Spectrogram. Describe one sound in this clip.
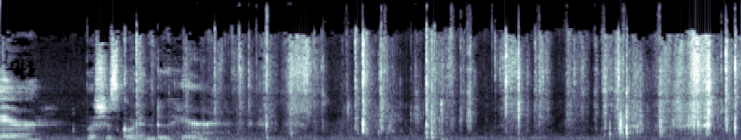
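A plastic envelope crinkles as it is opened.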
